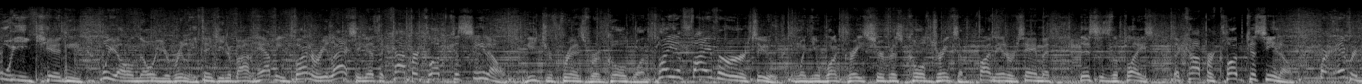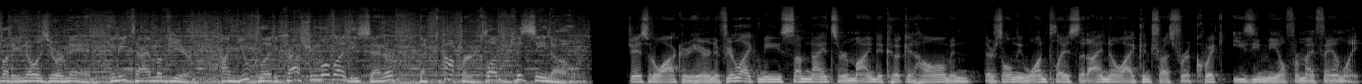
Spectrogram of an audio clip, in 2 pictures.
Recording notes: Tuesday live from Adaptive Performance Center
